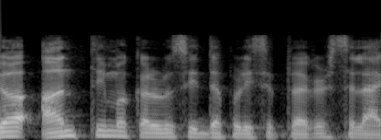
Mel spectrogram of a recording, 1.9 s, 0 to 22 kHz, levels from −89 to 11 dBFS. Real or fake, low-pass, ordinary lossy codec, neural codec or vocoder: fake; none; none; codec, 16 kHz, 0.9 kbps, LongCat-Audio-Codec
